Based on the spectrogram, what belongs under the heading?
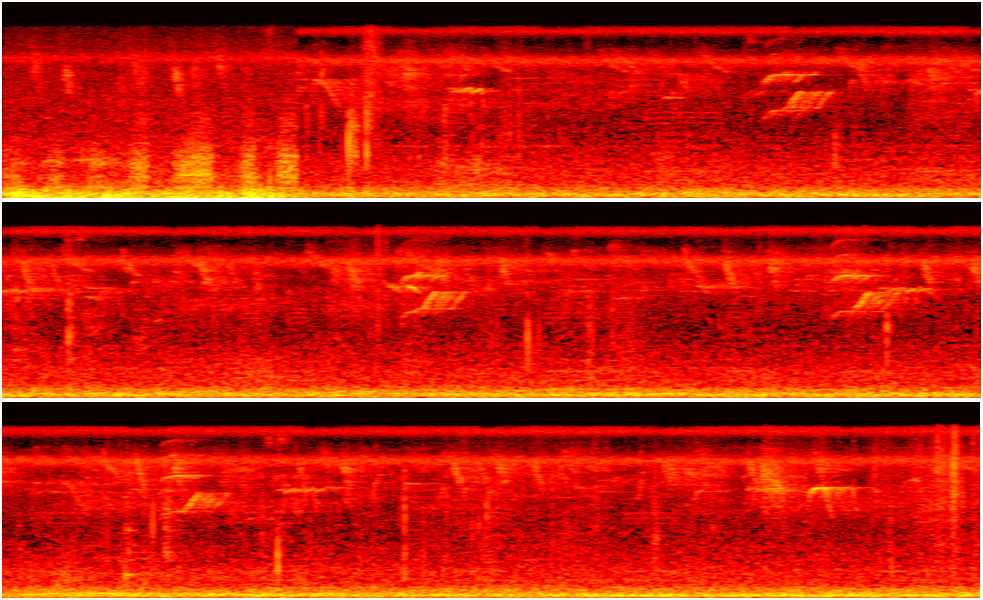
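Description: Outdoor ambience of a bird calling, short chirps that come back every few seconds, over a steady background hiss and a faint high even tone.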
